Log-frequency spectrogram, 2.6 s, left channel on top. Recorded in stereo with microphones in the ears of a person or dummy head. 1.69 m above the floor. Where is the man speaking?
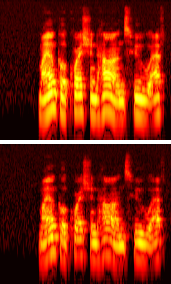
75° left (ahead or behind), 0.7 m.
